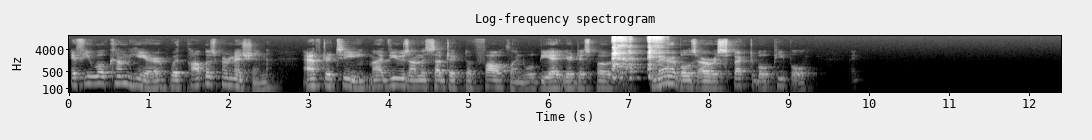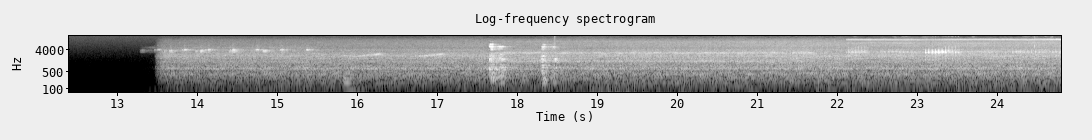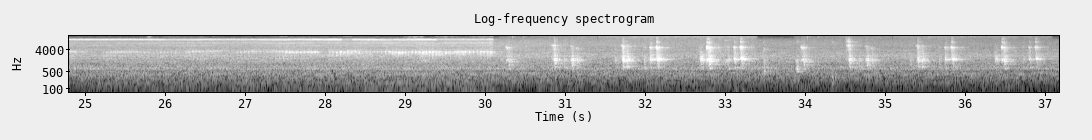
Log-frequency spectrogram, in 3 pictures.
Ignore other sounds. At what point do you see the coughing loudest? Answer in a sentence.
The volume of the coughing peaks at 18 seconds.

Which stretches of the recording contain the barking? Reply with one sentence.
You can't hear the barking here.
